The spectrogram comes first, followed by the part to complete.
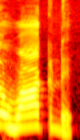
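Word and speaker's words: walked: अब देखिए यहाँ पे एल साइलेंट है, क्या है, एल जो है यह साइलेंट रहेगा, यानी एल का उच्चारण नहीं होगा, यानी इसको पढ़ देंगे वॉकड, ठीक है।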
